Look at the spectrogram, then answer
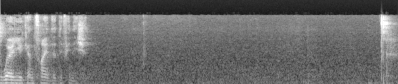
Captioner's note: pause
